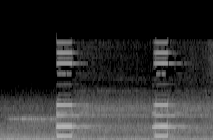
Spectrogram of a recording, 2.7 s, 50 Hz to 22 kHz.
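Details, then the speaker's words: Medtronic Puritan Bennett PB560 ventilator completing its calibration routine: two short electronic beeps over low room noise. Calibration passed, showing the circuit is in order with no leakage and ready for patient use. "wow very good it has finished calibrating now that it has finished calibrating this shows that the circuit is in order the ventilator is in order and there's no leakage and it can be used on patients"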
